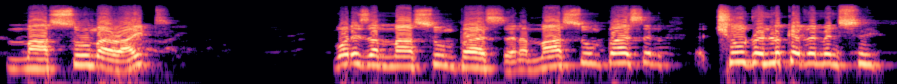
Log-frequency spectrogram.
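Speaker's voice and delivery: high, loud wailing recitation; preaching at full force. Acted. Preacher voicing Imam's memory of Sakina, full wailing. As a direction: pour out the grief at the top of the voice.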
